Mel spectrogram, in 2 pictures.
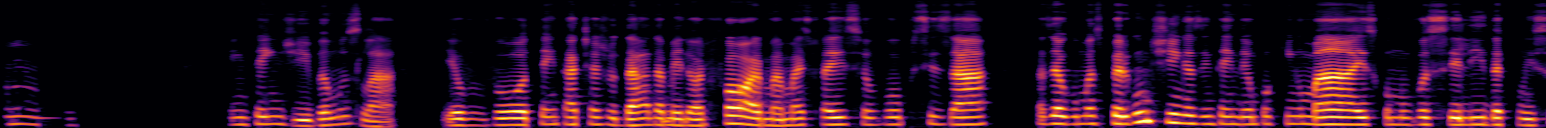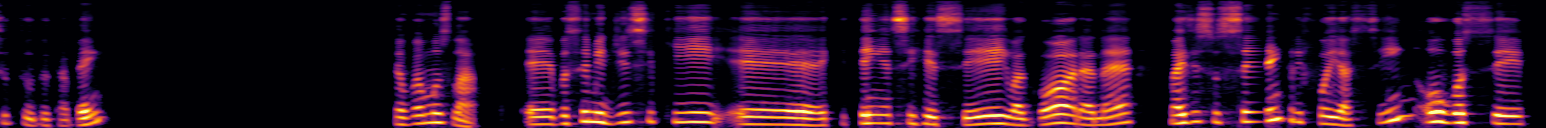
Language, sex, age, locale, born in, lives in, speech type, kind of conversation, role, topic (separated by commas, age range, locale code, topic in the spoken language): Portuguese, female, 50-54, pt-BR, Brazil, Portugal, conversation, advice, advisor, Como posso lidar com o medo de ficar de fora em círculos sociais?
